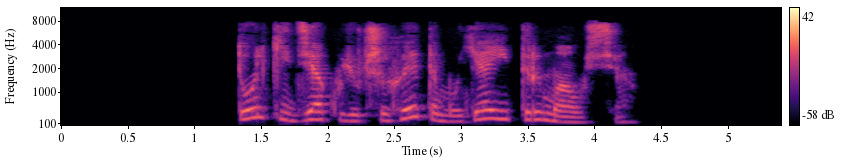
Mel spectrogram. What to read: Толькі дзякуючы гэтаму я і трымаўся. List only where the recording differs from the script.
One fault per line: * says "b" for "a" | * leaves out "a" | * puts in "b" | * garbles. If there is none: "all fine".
all fine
